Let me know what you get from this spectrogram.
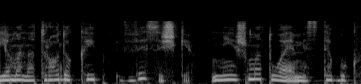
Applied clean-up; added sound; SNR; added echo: none; none; none; none.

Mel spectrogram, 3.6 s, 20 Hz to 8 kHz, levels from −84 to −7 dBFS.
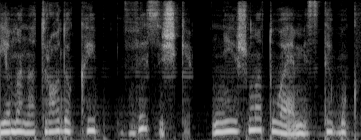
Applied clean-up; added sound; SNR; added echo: neural separator model SepFormer DNS4.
